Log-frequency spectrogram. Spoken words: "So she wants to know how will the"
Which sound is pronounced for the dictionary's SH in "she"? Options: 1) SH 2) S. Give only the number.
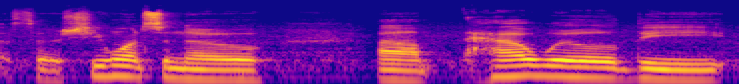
1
